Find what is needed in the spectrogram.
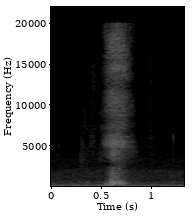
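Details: Female, stuffy and with a tickling nose, trying to hold back a sneeze: a single short, forceful nasal burst of air, a snort or stifled sneeze, in a quiet room; snorting.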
